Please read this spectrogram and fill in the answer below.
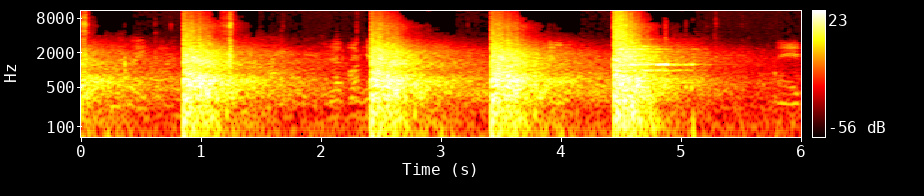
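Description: Gunshots from a long gun: four shots spaced roughly a second apart, each with a long echo fading out behind it, and the tail of an earlier shot dying away at the start.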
